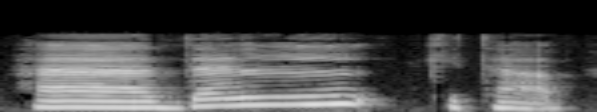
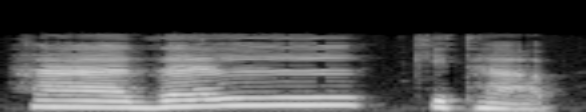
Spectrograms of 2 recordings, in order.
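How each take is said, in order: The two takes are said the same way.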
